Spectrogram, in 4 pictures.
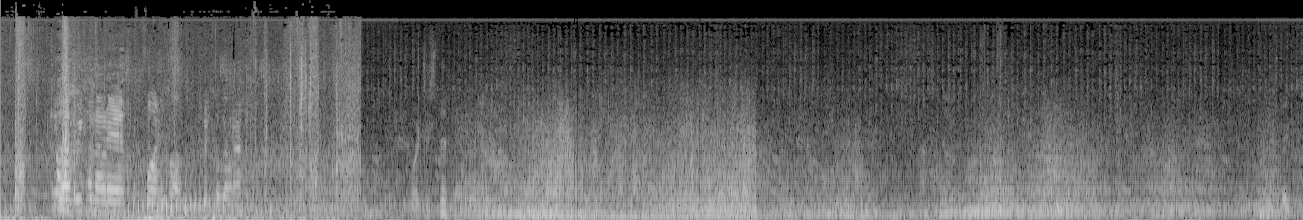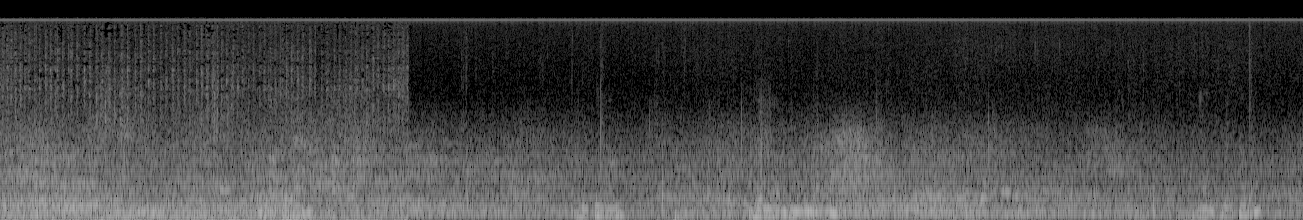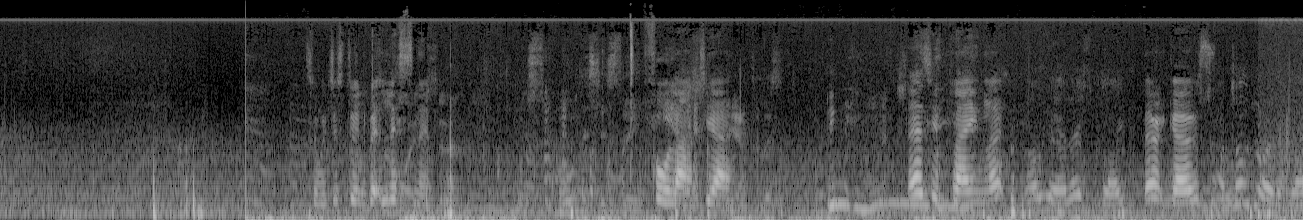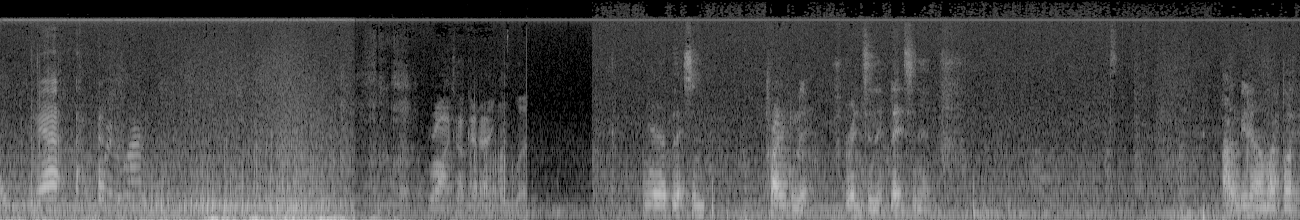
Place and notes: a walk we took around Sherborne
Foreland - a sound walk we took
